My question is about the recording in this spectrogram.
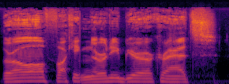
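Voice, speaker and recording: A man's voice: lowish voice, fairly even intonation, normal speed, clean tone, dry recording, clean studio sound. A man co-hosting a podcast in loose, swearing casual chat, laughing often. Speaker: podcast co-host.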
